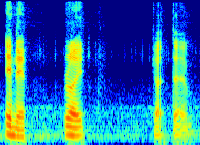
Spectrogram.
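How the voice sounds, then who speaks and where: A man's voice: medium pitch, very animated, slow, gravelly. A man doing casual live gameplay commentary as a streamer, rambling, stammering and swearing freely. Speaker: game streamer.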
